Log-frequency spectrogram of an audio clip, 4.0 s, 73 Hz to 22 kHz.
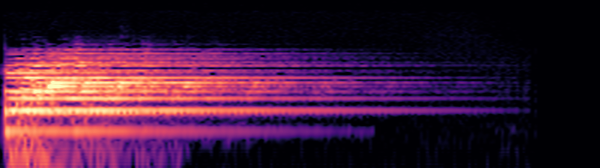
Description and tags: ui sound 5
large piano arpeggiation
application, chord, computer, harmonic, interface, menu, option, piano, ui, warning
